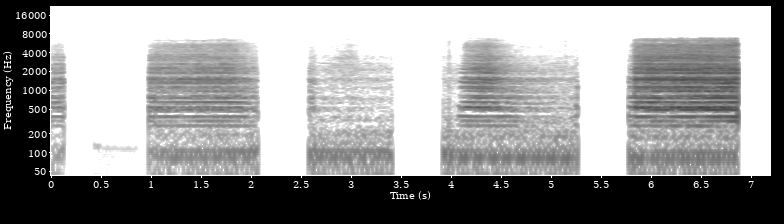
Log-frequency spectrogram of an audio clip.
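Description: Air horn of a CSX freight locomotive sounding a series of four blasts, each about a second long, as it approaches a grade crossing. The blasts grow louder overall, the last the loudest.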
